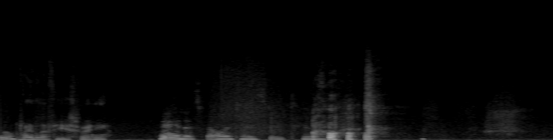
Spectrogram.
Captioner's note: both giggle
